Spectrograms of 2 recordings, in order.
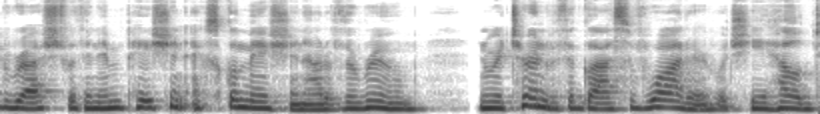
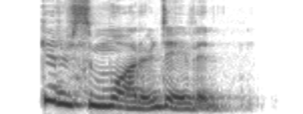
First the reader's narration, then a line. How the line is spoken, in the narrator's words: sobbed her mother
